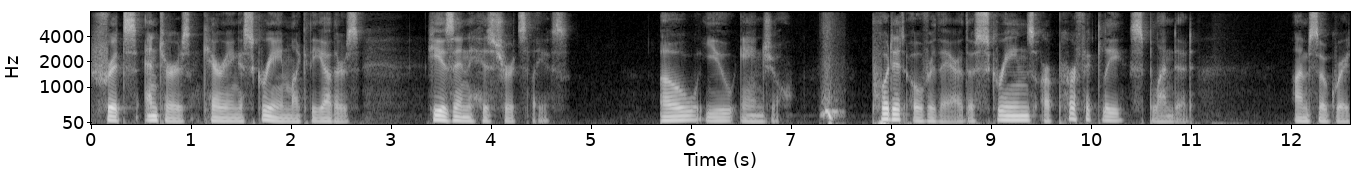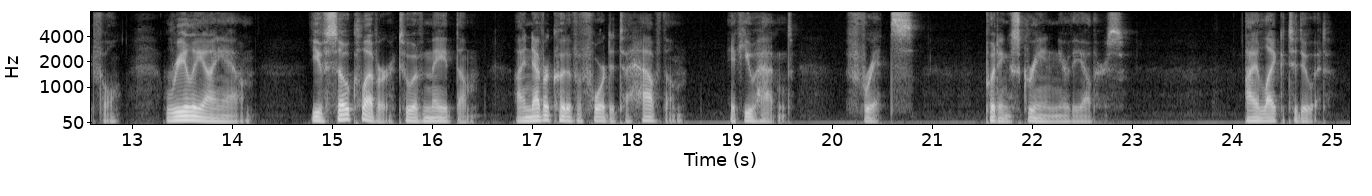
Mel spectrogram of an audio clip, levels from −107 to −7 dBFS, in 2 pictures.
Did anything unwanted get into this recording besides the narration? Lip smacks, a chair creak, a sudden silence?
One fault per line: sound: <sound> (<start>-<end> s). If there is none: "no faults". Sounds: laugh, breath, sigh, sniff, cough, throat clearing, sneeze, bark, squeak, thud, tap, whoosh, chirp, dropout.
sound: whoosh (7.3-7.6 s)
